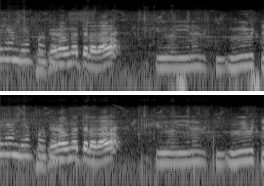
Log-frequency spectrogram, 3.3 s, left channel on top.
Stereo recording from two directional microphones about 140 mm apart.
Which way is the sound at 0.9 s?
65° right (ahead or behind).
